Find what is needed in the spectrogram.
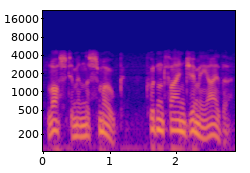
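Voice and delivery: usual speaking voice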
